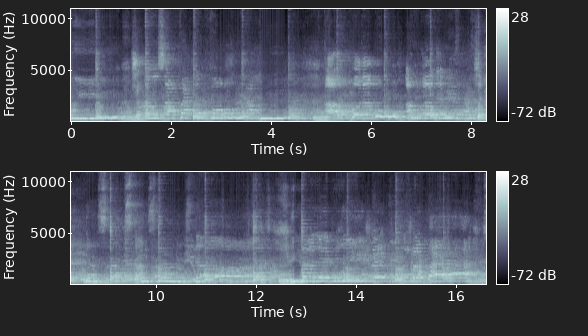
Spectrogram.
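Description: A woman singing to her own acoustic guitar accompaniment, the guitar strummed in a steady rhythm, heard through a microphone.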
